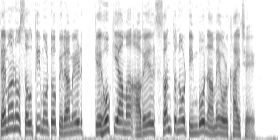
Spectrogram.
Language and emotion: Gujarati, neutral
